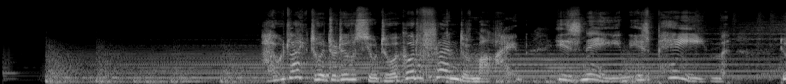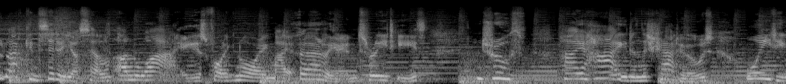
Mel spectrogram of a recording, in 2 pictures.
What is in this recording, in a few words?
Sinister; Sinister and Evil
